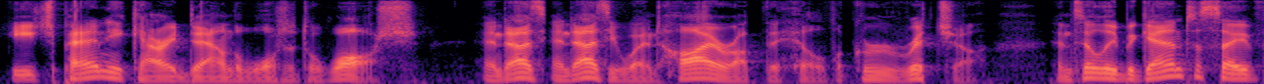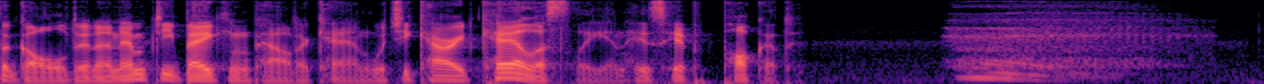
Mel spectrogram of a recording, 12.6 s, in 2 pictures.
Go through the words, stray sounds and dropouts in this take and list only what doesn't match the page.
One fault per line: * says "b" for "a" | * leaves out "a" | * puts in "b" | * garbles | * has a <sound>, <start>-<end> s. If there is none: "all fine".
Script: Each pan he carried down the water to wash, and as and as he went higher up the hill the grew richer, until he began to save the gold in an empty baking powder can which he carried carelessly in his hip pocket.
* has a sigh, 11.0-12.4 s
